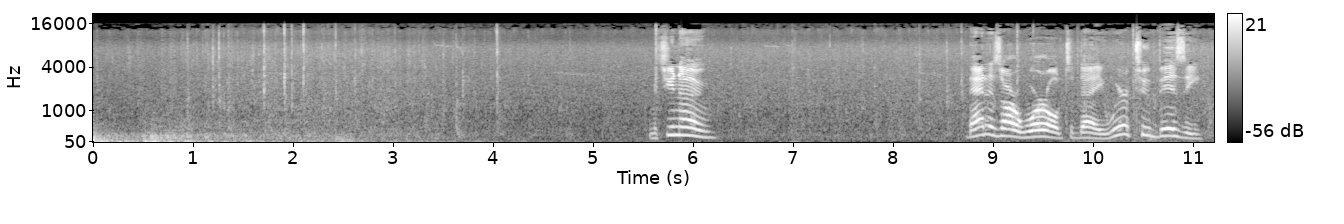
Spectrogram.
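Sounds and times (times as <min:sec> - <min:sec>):
low rumble of thunder: 0:00.0 - 0:03.6
steady rain: 0:00.0 - 0:11.1
speech: 0:05.6 - 0:06.3, 0:08.8 - 0:11.1.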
